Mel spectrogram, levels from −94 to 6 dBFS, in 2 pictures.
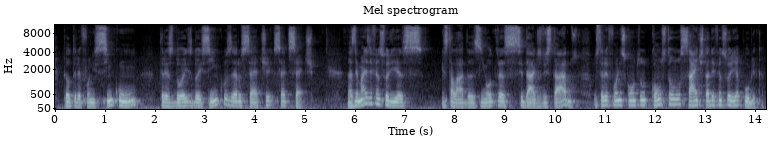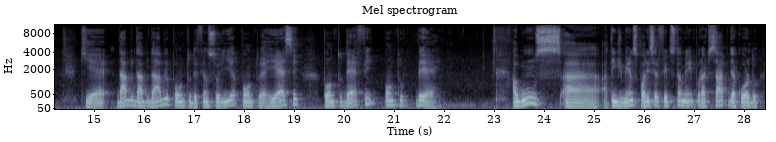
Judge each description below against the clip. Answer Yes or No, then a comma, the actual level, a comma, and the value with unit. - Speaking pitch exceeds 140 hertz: No, low, 115 Hz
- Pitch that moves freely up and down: No, average, 3.8 semitones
